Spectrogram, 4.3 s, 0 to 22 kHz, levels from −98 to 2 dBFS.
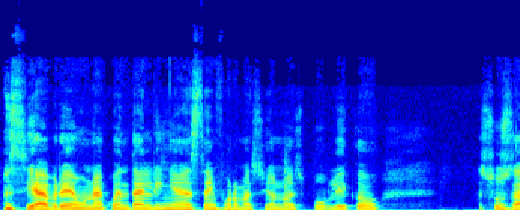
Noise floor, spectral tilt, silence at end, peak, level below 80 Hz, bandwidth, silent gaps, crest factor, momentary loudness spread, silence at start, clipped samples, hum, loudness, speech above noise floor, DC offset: -66 dBFS; -5.5 dB/octave; 0 s; -10 dBFS; -72 dBFS; 15.5 kHz; none; 20 dB; 14 LU; 0 s; under 0.1%; none; -28 LUFS; 37 dB; under 0.1%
